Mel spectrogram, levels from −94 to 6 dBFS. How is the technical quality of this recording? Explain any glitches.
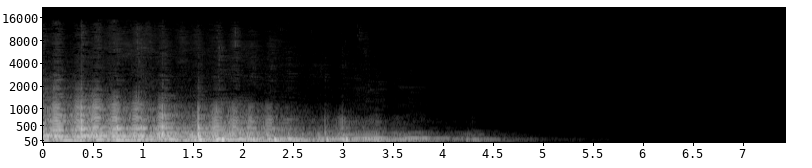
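The signal holds steady throughout, with no dropouts, clicks or other glitches to point to anywhere in the recording.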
